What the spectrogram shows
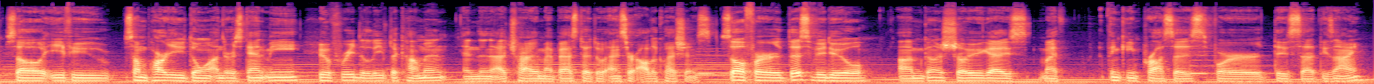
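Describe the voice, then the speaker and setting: In a voice-over set to soft background music, a young man with a Chinese accent explains his tattoo design process. A native Mandarin speaker who works as a tattoo artist and art instructor, he pauses to hunt for words in his second language, his lowish voice staying steady.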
